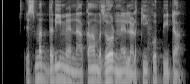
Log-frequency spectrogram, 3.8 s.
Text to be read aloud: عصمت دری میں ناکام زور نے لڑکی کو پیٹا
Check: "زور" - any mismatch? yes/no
no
